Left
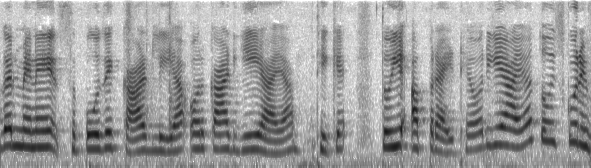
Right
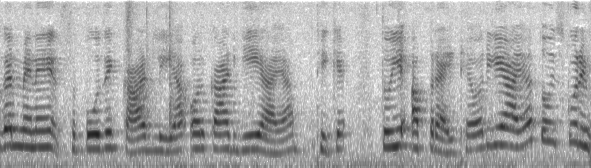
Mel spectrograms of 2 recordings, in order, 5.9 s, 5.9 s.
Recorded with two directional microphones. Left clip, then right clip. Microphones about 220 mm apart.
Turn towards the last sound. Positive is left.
turn(degrees=45)  # may be behind; listen again after turning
